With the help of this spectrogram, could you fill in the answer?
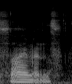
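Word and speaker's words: Symonds: while fending off Jeff rhymes with diamond Simons was it a great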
